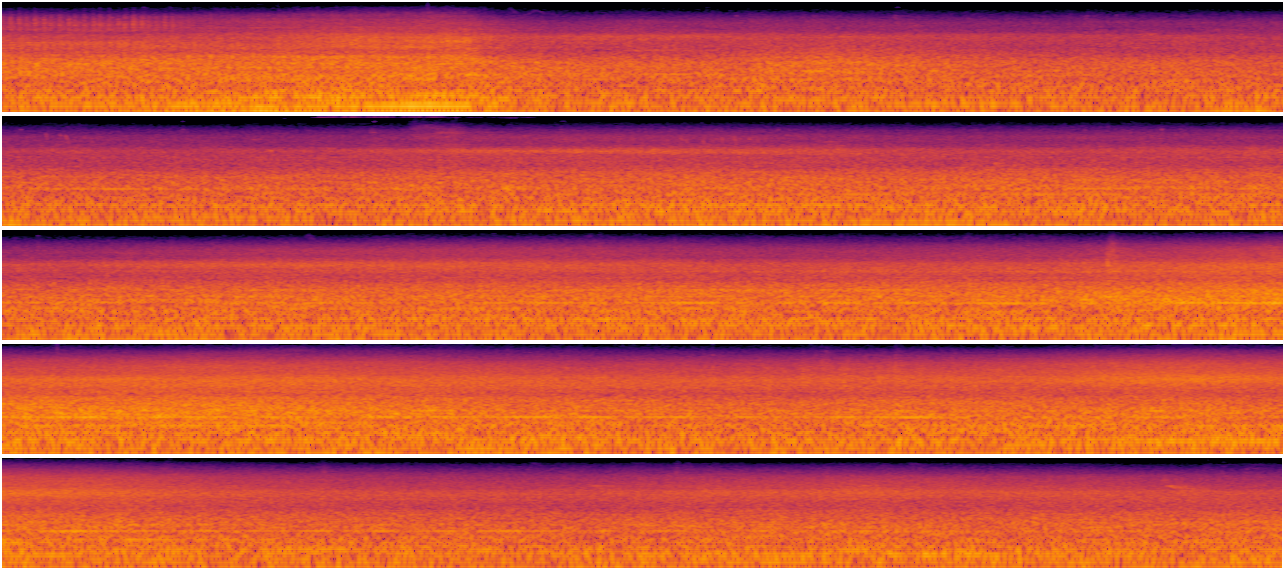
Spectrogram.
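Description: Downtown street traffic: cars and trucks running and passing, a low engine rumble early on, and two louder pass-bys, one about two-thirds of the way through and another a few seconds later.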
